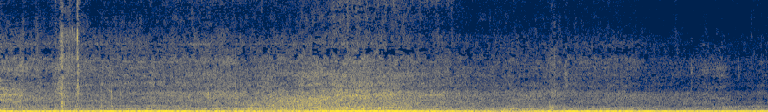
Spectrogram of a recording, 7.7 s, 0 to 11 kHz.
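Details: Abandoned 1988 Ford F350 dually after new fuel pumps, with the old starter and a suspected bad connection: steady droning starter hum with no engine cranking; starter spinning freely, its drive not engaging the flywheel.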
